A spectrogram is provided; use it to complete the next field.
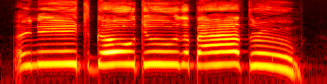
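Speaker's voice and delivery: play-acted very high, very slow, drawn-out shouting. Retelling trying to talk over loud music: imitating himself yelling. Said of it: "I just hate having to yell like that".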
